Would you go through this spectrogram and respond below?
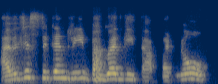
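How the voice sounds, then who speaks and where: A woman leading a casual scripture study group over a video call, explaining terms patiently and reading passages slowly. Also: fairly high pitch. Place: home, remote meeting.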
